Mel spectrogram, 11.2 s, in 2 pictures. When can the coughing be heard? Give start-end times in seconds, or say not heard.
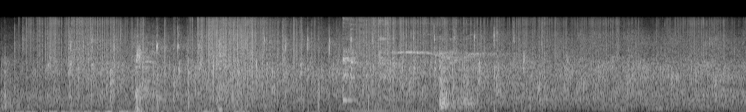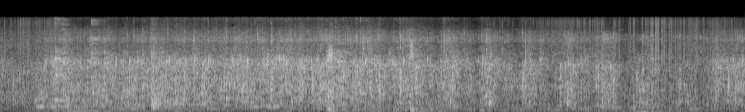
1.0-1.9, 8.0-8.9.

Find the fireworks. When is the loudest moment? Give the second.
2 s.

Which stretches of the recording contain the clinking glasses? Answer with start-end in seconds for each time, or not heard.
2.5-3.7, 6.0-7.2.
